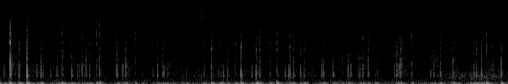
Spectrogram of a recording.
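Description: Long nails tap and scratch a small, closed, hollow kraft cardboard box held up in the air. The result is a steady run of quick, dry taps with a hollow low thump, mixed with crinkly scratching and bright clicks.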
